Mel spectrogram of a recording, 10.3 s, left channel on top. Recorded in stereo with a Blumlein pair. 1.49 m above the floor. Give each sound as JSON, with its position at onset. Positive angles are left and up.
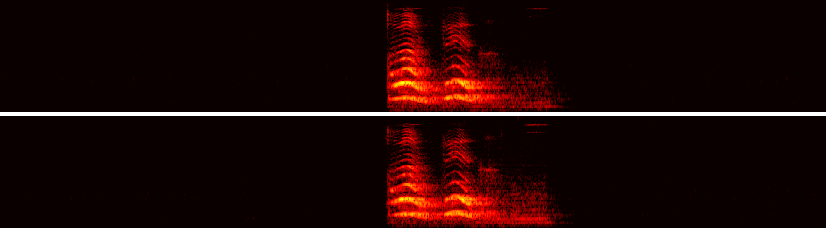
{"t": 4.8, "sound": "a child speaking", "azimuth_deg": 20, "distance_m": 2.5}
